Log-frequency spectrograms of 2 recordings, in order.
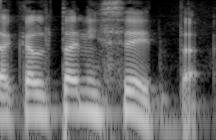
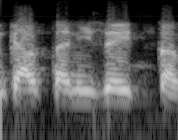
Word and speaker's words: Caltanissetta: Perché, chissà perché, intanto complimenti perché lei ha detto bene, ha detto Caltanissetta e non Caltanisetta come dicono i nostri amici del nord.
